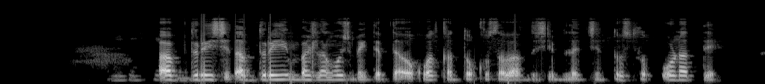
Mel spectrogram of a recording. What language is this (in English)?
Uyghur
